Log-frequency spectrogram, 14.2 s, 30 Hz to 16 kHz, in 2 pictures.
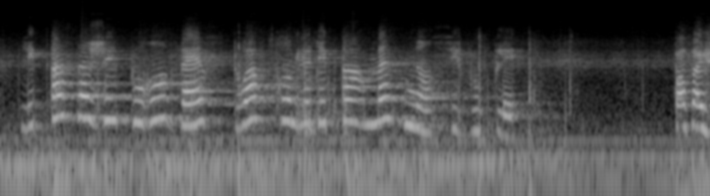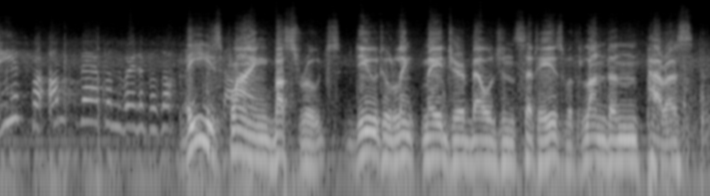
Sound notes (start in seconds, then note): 6.5 heliport announcement in DUTCH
